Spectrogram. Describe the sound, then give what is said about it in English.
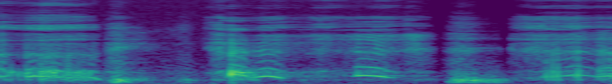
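A voice imitates the strained, wheezing breaths of someone who cannot breathe because of a hemothorax after a car crash, with the chest filling with blood and fluid and two ribs broken. The sound is a series of ragged, rasping, voiced gasps separated by short pauses. “My lungs and my chest started filling up with blood and fluid. So I couldn't breathe. I'm doing this.”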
